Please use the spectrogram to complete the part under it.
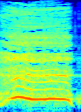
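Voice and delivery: sudden high gasp of alarm; retold shocked gasp; sharp gasp. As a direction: catch your breath in fright. Sees police lights in mirror.

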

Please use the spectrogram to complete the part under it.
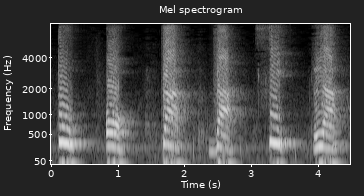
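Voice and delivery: each syllable punched separately; syllabic reading. Shown as a demonstration. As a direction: strike every syllable apart from the diaphragm. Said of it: "leer cada sílaba como si la tuviéramos acentuada".

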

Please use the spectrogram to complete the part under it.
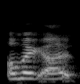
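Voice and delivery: loud shocked outburst; a real gasp of disbelief. Real, not acted. Finding the shocking fanfic.

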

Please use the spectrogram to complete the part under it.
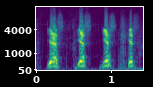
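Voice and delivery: high, loud repeated yes; triumphant yelling. Real, not acted. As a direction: cheer the win loudly. Game success.

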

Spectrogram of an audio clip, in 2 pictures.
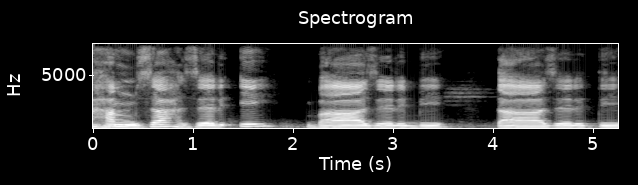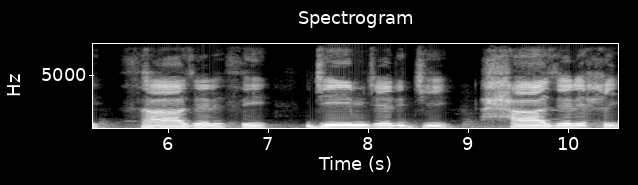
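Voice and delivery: slow, syllable by syllable; slow drill recitation. Shown as a demonstration. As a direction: spell each letter slowly for students. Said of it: "teacher drills letters slowly".

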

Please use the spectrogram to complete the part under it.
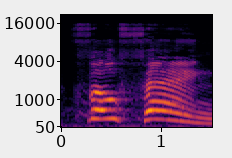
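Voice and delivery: loud squeaky shout. Acted. Mice shouting the last words of the song. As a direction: belt it out like the mice. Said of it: "learned to shout loudly".

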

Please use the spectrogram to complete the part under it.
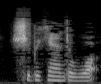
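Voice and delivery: usual speaking voice

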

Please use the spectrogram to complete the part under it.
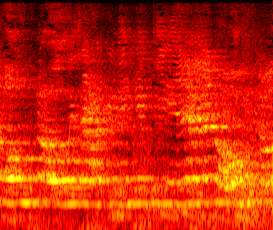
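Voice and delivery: high, loud panicked cry; a boy scared it's happening again; high frightened yelp of oh no. Acted. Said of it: "he's like".

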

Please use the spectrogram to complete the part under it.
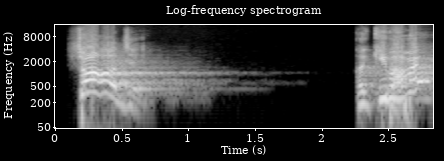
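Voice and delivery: high, loud rhetorical cry; loud exclamation. Real, not acted. Preacher rousing the crowd, loud rhetorical cry. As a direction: call out to rouse them.

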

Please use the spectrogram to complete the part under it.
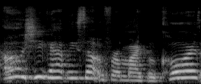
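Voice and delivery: high, thrilled retold gasp of joy; squealing with excitement over the gift; excited. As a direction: replay the moment she saw the brand. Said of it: "I was so excited 'cause I was like".

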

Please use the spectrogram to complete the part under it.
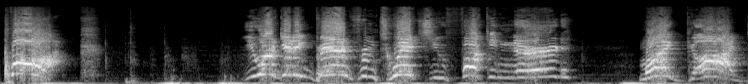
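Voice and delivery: angry yelling at a player; raging gamer. Real, not acted. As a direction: shout in fury.

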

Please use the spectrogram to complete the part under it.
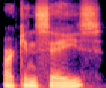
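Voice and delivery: Arkansas ending in "says"; wrong pronunciation. Shown as a demonstration. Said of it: "It is not Arkansas".

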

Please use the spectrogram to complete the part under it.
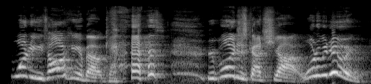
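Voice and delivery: high-pitched incredulity, breaking into laughs; mock freak-out through laughter; incredulous panic. Gang member to Kaz after the shooting, panicked and incredulous. Voices the alarmed reaction to Kaz.

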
